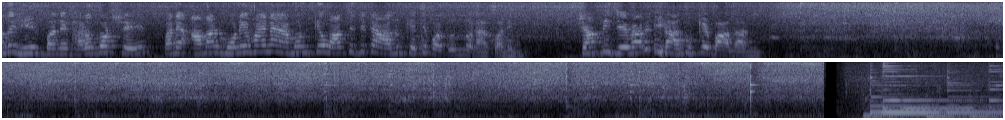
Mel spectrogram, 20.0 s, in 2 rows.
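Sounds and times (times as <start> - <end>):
potatoes sizzling in pan: 0.0 - 18.3
spatula stirring against pan: 7.6 - 17.8.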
